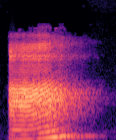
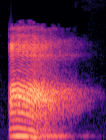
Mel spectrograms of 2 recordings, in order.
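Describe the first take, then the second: First: The syllable is said in the second tone. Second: The syllable is said in the fourth tone. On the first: "the second tongue" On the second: "the fourth tongue"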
